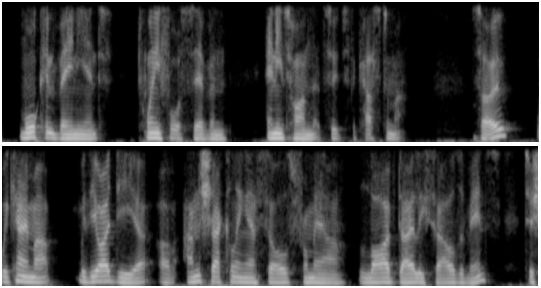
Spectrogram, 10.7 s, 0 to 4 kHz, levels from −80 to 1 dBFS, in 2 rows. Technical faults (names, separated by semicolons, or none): none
